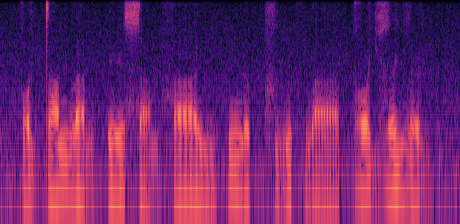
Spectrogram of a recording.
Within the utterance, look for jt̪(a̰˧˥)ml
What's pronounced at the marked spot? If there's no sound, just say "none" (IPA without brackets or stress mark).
a˧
